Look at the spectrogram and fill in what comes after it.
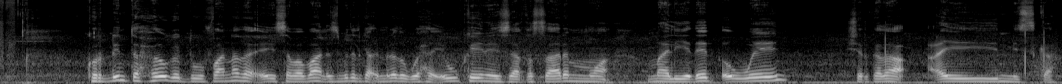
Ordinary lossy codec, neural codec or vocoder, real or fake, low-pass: none; none; real; none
